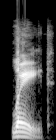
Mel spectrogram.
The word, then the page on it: late: American English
